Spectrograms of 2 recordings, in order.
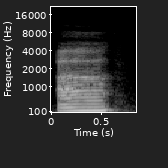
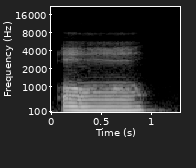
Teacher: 왼쪽에 점을 찍으면 어라고 발음합니다. 입을 크게 벌리고, 아. 입을 조금 작게 벌리고, 어.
